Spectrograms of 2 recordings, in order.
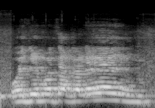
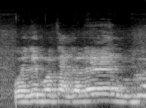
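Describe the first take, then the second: No difference in how they are said.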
